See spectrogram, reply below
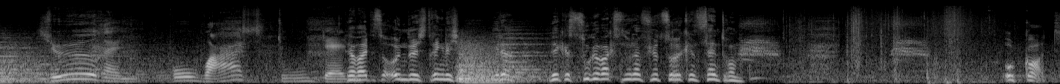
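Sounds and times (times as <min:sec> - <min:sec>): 
speech: 0:00.5 - 0:07.7, 0:10.0 - 0:10.5
raven cawing: 0:07.3 - 0:09.8.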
